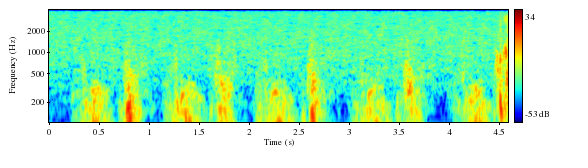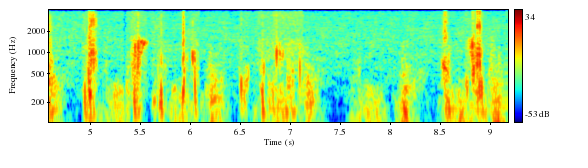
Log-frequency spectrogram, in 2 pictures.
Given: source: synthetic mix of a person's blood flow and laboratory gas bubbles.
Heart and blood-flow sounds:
Doppler ultrasound of blood flow; precordium
4.46-4.67 s: bubbles
4.93-5.09 s: bubbles
5.42-5.60 s: bubbles
5.63-5.79 s: bubbles
5.91-6.12 s: bubbles
6.50-6.62 s: bubbles
6.69-7.16 s: bubbles
8.53-8.66 s: bubbles
8.77-9.00 s: bubbles
From the record:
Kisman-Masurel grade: 233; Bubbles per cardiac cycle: several, 3 to 8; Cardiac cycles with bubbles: 50 to 99%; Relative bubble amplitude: loud (0.450 to 0.775); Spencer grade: 3 (all of the cardiac periods contain showers or single bubble signals, but not dominating or overriding the cardiac motion signals); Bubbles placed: only in the low amplitude regions of the cardiac cycle

